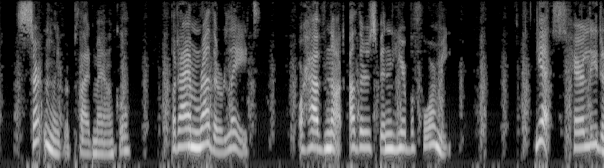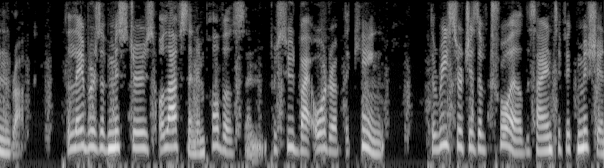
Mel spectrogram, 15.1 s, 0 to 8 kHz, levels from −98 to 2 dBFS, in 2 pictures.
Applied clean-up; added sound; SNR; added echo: classical method spectral subtraction.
